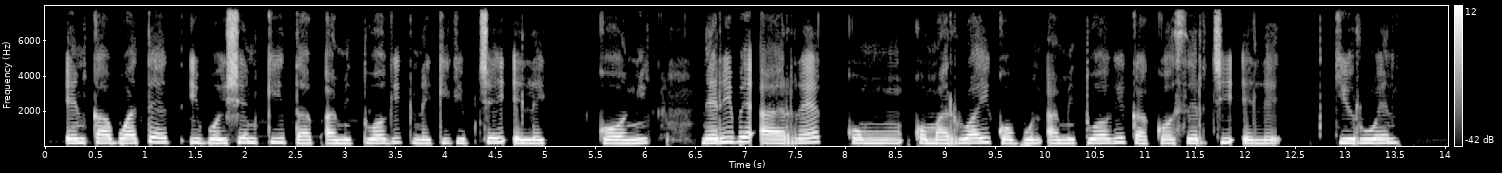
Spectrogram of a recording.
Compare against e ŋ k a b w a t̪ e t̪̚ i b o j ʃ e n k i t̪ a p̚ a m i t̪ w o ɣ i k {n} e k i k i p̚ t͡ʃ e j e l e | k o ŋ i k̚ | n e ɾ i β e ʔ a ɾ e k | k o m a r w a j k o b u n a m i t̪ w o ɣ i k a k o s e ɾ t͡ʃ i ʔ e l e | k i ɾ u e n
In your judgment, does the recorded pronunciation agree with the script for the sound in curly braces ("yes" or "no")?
yes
